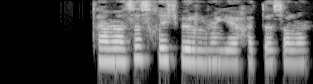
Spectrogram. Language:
Uzbek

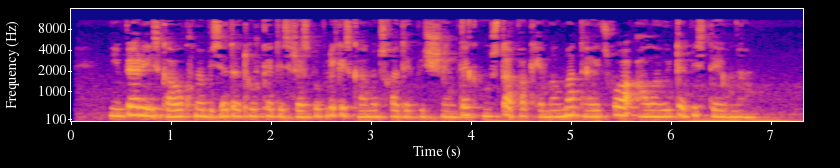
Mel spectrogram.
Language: Georgian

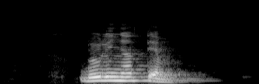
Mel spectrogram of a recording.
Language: Tem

